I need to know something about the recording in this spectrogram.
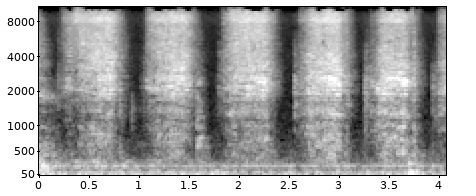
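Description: Gillette Fusion cartridge razor scraping through shaving cream and stubble on a bald scalp: about five short, faint strokes, one roughly every three-quarters of a second.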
